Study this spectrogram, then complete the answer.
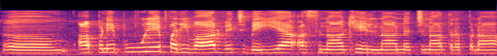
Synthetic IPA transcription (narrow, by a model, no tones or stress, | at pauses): aːpɳeːpuːɾeːpəɾɪʋaːɾʋɪt͡ʃbeːiːɛːʔəsnaːkʰeːlnaːnət͡ʃnãːt̪əɾəpnaː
